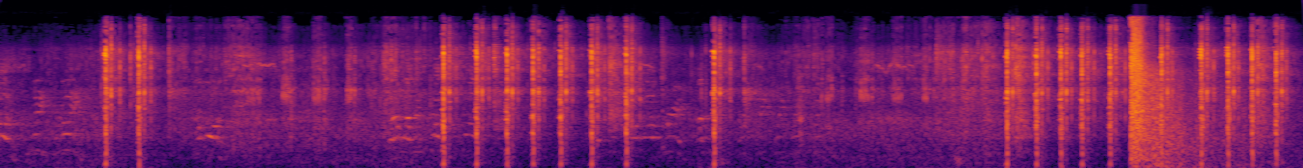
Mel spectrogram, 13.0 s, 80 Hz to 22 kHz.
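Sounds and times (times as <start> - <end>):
airsoft guns firing: 1.0 - 1.8, 4.4 - 7.7, 10.0 - 13.0.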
